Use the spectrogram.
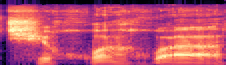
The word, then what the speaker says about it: Chihuahua: Well, it's Chihuahua, so I've been told the pronunciation is.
